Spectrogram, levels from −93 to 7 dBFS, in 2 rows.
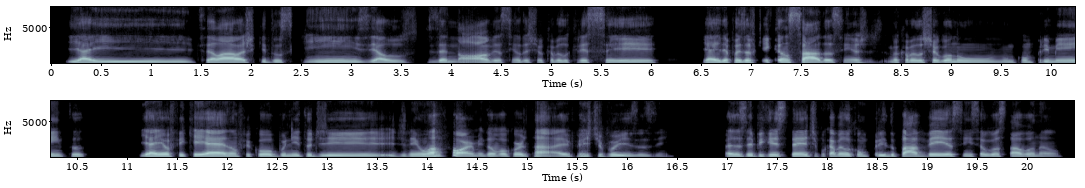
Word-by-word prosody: E 140 Hz, 0 st, 0 dB
aí, 135 Hz, -2 st, +1 dB
sei 145 Hz, -, 0 dB
lá, 135 Hz, -1 st, +5 dB
eu -, -, +7 dB
acho 120 Hz, 0 st, -1 dB
que 135 Hz, -, -8 dB
dos 135 Hz, -1 st, -7 dB
15 140 Hz, 0 st, -3 dB
aos 125 Hz, -2 st, -2 dB
19, 135 Hz, +1 st, -1 dB
assim, 125 Hz, -, -11 dB
eu 135 Hz, -, -6 dB
deixei 130 Hz, 0 st, -9 dB
o -, -, -18 dB
cabelo 130 Hz, 0 st, -5 dB
crescer, 140 Hz, +2 st, -3 dB, 0.5 s
e -, -, 0 dB
aí 130 Hz, 0 st, +6 dB
depois 140 Hz, +2 st, +2 dB
eu 145 Hz, -, +5 dB
fiquei 135 Hz, 0 st, -9 dB
cansado, 155 Hz, -7 st, +4 dB
assim, 120 Hz, +1 st, -4 dB
ach 120 Hz, +1 st, -5 dB, 0.2 s
meu 125 Hz, -1 st, -7 dB
cabelo 130 Hz, +1 st, 0 dB
chegou 140 Hz, +1 st, 0 dB
num 135 Hz, -1 st, -3 dB
num 130 Hz, 0 st, -10 dB
comprimento, 140 Hz, +6 st, -4 dB, 0.6 s
e -, -, +2 dB
aí 135 Hz, 0 st, +8 dB
eu 140 Hz, 0 st, +6 dB
fiquei 145 Hz, 0 st, +2 dB
é 135 Hz, -1 st, +8 dB
não 135 Hz, 0 st, 0 dB
ficou 145 Hz, +1 st, 0 dB
bonito 145 Hz, +1 st, -2 dB
de 145 Hz, -3 st, -1 dB
de 140 Hz, -, -11 dB
nenhuma 150 Hz, +4 st, +4 dB
forma, 120 Hz, +1 st, +4 dB
então 130 Hz, +1 st, -1 dB
eu -, -, -9 dB
vou 125 Hz, 0 st, -1 dB
cortar, 140 Hz, -4 st, 0 dB
aí 120 Hz, +2 st, -1 dB
foi 145 Hz, -, -6 dB
tipo 140 Hz, +3 st, -3 dB
isso 125 Hz, -7 st, 0 dB
assim. 115 Hz, -1 st, -15 dB, 0.6 s
Mas 130 Hz, -, +3 dB
eu 135 Hz, -, +1 dB
sempre 150 Hz, +4 st, -2 dB
quis 175 Hz, 0 st, 0 dB
ter, 180 Hz, 0 st, +2 dB
tipo, 165 Hz, 0 st, -18 dB
o -, -, -16 dB
cabelo 175 Hz, -2 st, +1 dB
comprido 170 Hz, -1 st, -2 dB
pra 180 Hz, +3 st, +3 dB
ver, 155 Hz, -3 st, +2 dB
assim, 145 Hz, 0 st, -8 dB
se 140 Hz, -, -6 dB
eu 140 Hz, -, -2 dB
gostava 145 Hz, -1 st, -2 dB
ou 150 Hz, -, -3 dB
não. 120 Hz, -4 st, -11 dB
140 Hz, 200 wpm, -25 LUFS, 130-150 Hz, 0.6 s, aí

